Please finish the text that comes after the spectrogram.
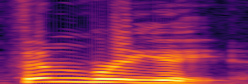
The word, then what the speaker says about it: fimbriae: The plural is fimbriae. You have to hear two vowels. Fimbriae.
